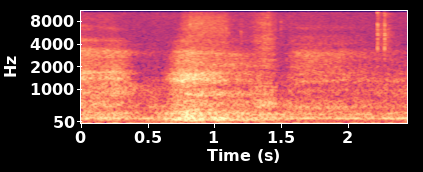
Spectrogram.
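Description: Near silence: faint room tone, with a soft breath about half a second in.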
